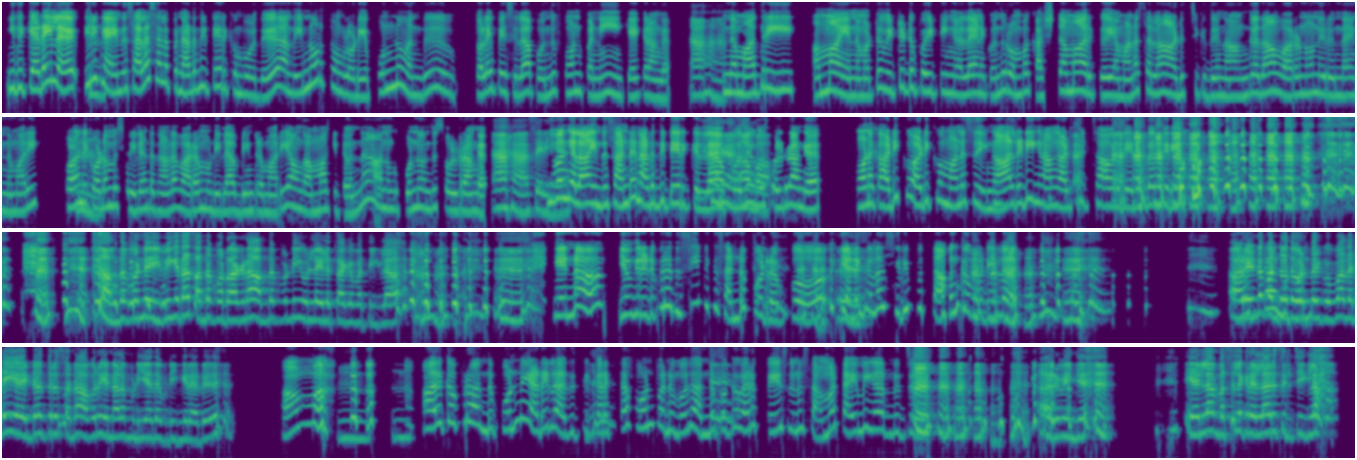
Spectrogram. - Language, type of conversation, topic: Tamil, podcast, பயணத்தின் போது நடந்த ஒரு நகைச்சுவையான சம்பவம் உங்களுக்கு நினைவிருக்கிறதா?
- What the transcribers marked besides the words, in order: chuckle; laughing while speaking: "அந்த பொண்ணு இவைங்க தான் சண்ட போடுறாங்கனா அந்த பொண்ணையும் உள்ள இழுத்தாங்க பாத்தீங்களா, ம்"; laugh; laughing while speaking: "ஏன்னா, இவங்க ரெண்டு பேரும் அந்த சீட்டுக்கு சண்ட போடுறப்போ எனக்குன்னா சிரிப்பு தாங்க முடியல"; laugh; laughing while speaking: "அப்புறம் என்ன பண்ணுறது ஒருத்தங்கு இன்னொருத்தர சொன்னா அவரும் என்னால முடியாது அப்படிங்கிறாரு"; unintelligible speech; laughing while speaking: "அதுக்கப்புறம் அந்த பொண்ணு எடைல அதுக்கு … செம டைமிங்கா இருந்துச்சு"; snort; giggle; laughing while speaking: "அருமைங்க. எல்லாம் பஸ்ல் இருக்ற எல்லாரும் சிருச்சிங்களா?"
